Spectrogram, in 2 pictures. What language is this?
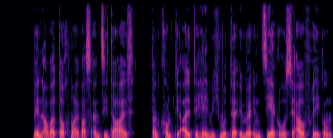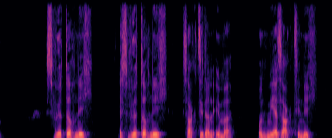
German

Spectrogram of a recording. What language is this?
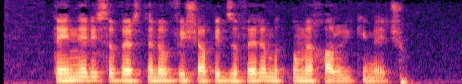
Armenian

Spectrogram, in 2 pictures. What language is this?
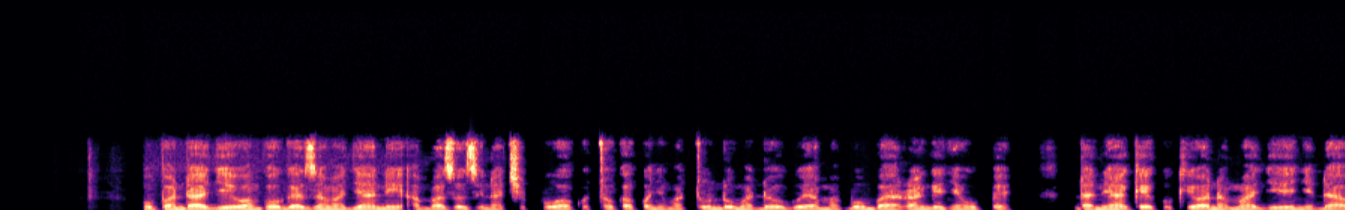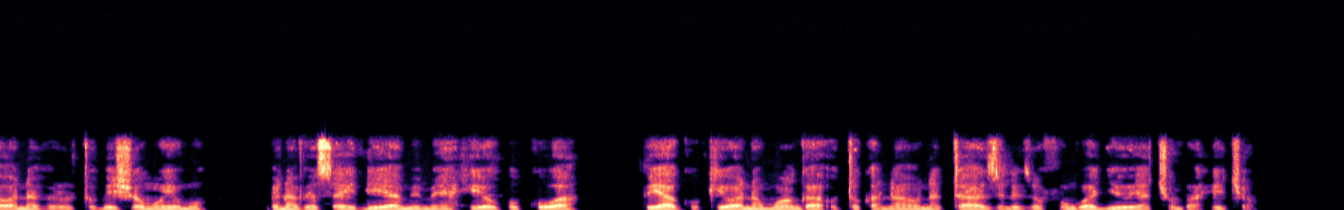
Swahili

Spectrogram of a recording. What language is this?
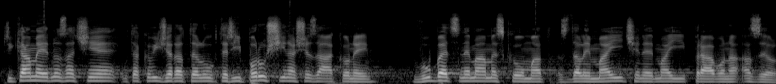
Czech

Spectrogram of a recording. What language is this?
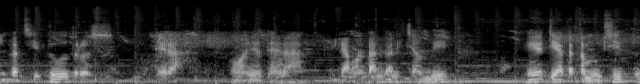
Indonesian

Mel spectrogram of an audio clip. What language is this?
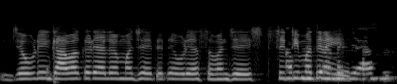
Marathi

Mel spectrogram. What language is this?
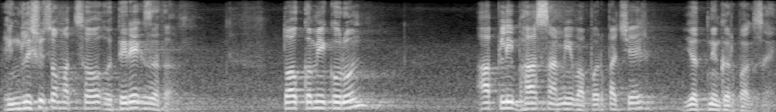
Konkani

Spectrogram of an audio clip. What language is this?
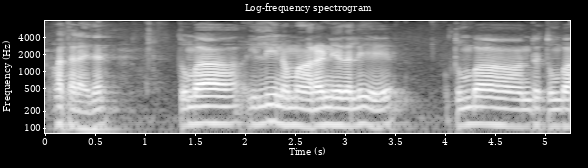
Kannada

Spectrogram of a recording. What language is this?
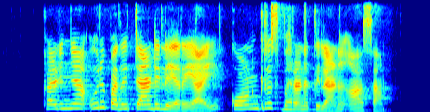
Malayalam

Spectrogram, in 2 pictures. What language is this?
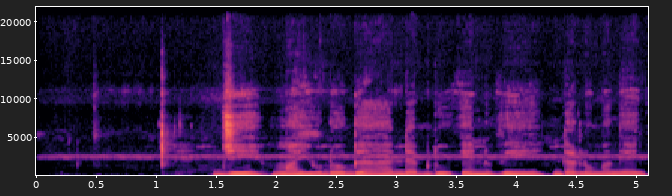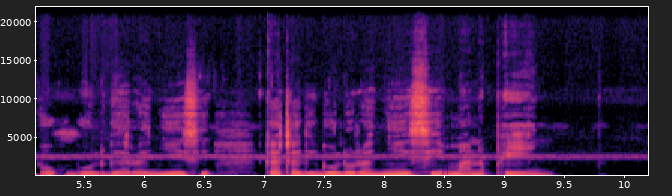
Luo (Kenya and Tanzania)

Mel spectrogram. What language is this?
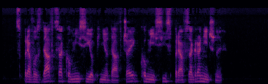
Polish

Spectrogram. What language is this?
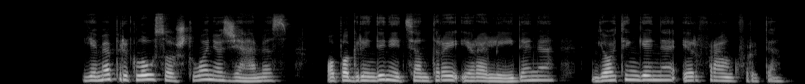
Lithuanian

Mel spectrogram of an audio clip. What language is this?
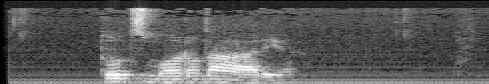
Portuguese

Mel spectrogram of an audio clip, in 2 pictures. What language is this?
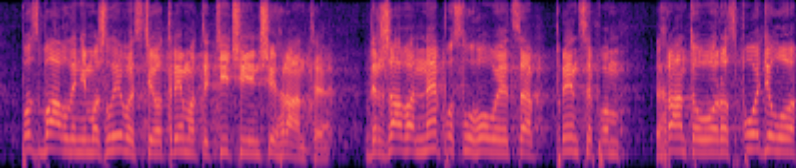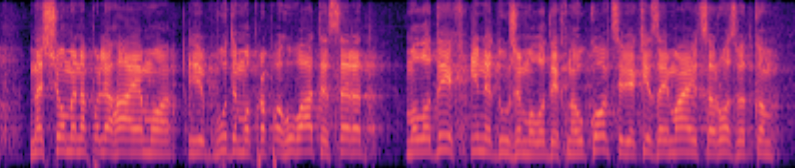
Ukrainian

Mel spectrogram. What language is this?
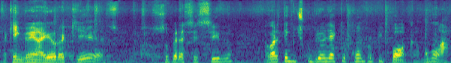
Portuguese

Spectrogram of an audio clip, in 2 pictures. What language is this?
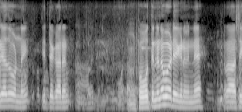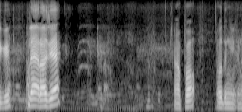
Arabic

